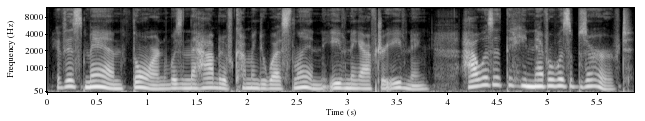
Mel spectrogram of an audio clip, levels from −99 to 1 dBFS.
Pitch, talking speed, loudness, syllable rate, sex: 195 Hz, 245 wpm, -15 LUFS, 6.5 syllables/s, female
